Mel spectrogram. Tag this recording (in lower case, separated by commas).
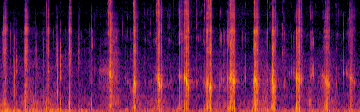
mastication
